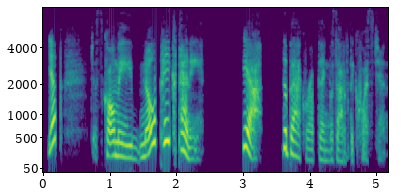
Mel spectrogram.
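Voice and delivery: ordinary delivery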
